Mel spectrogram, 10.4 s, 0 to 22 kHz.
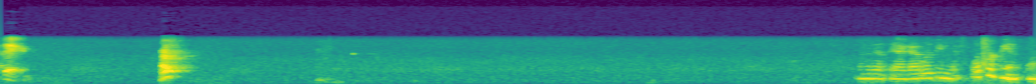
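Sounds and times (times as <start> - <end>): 
dog barking: 1.6 - 2.0
speech: 9.0 - 10.3.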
